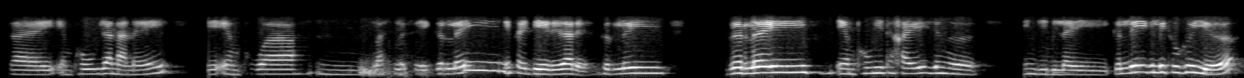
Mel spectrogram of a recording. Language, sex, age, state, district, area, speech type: Bodo, female, 45-60, Assam, Kokrajhar, rural, conversation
